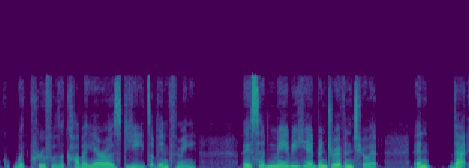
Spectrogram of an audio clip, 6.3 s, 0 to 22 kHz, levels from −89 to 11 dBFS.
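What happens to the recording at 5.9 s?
Nothing goes wrong at 5.9 s; the speech carries on intact through that moment.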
